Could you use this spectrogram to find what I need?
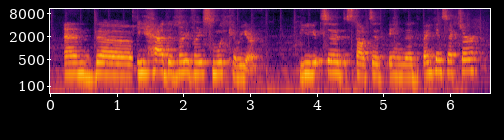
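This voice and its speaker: Fairly slow, fairly even speech over music in the background. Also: woman. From Morocco. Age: 30s. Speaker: entrepreneur. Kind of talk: interview.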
